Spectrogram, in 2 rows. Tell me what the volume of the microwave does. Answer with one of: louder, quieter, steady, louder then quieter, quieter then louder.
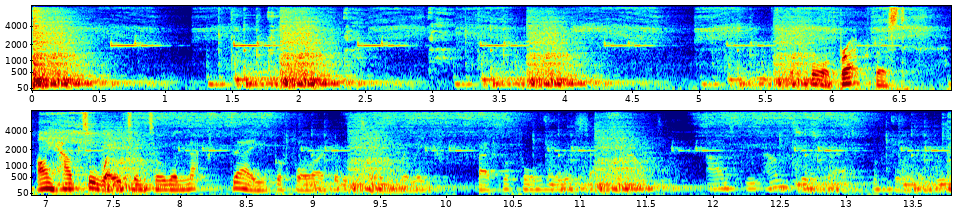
quieter.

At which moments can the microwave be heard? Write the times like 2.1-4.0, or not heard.
0.0-13.7.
